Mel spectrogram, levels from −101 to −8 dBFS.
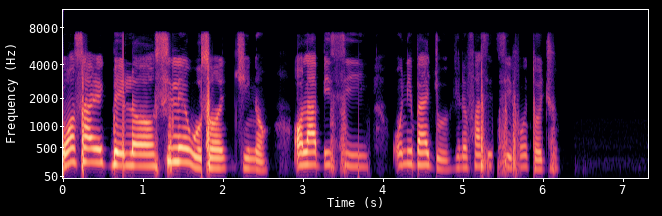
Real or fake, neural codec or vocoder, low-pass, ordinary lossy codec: real; none; 7.2 kHz; none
